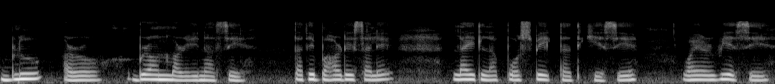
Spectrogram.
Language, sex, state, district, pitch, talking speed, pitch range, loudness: Nagamese, female, Nagaland, Dimapur, 210 Hz, 145 wpm, 195-225 Hz, -16 LUFS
